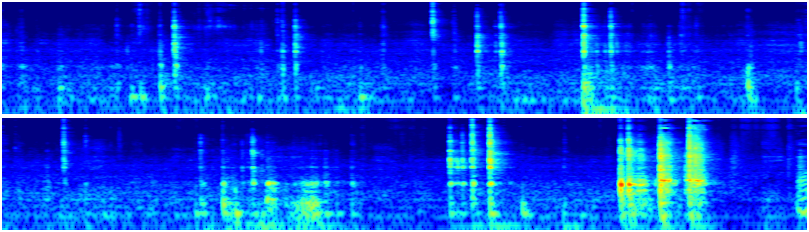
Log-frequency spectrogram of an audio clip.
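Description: Small metallic clicks and clinks of a hex key turning and seating cap head screws in a power-feed mounting bracket, the screws being snugged up only. A louder flurry of clinks near the end.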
